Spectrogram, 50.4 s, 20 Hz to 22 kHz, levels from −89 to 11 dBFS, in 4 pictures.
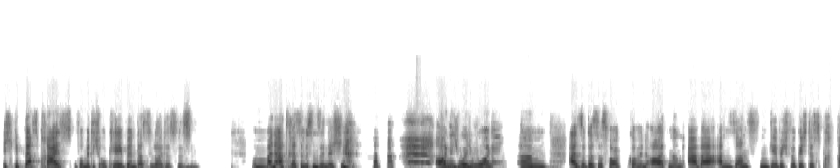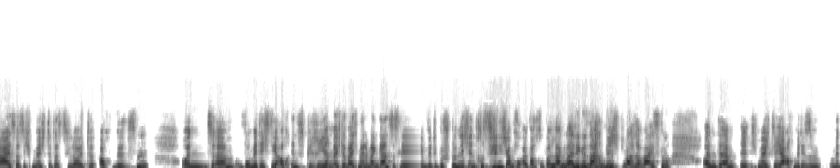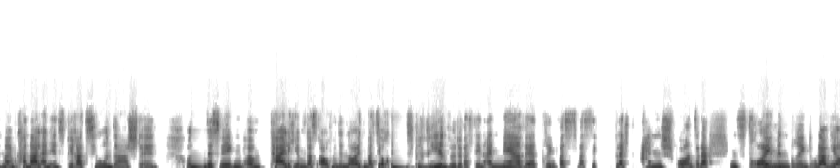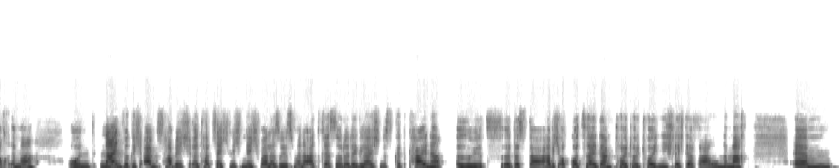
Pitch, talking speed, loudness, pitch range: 255 Hz, 190 wpm, -19 LUFS, 235-290 Hz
